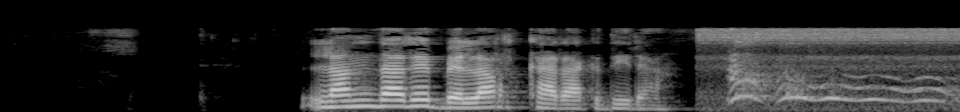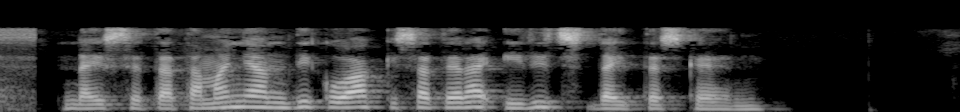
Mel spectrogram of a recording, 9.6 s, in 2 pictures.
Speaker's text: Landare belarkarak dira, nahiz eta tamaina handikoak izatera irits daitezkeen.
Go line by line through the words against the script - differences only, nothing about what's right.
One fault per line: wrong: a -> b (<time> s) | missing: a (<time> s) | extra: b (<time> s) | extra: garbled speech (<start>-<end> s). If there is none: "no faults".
no faults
